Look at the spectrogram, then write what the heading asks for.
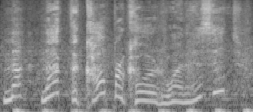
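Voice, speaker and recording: A woman voices a brash space superheroine with a high, wildly swooping voice. She speaks in excitable, quick outbursts over a music bed. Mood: alarmed. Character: brash, bold adult heroine in space adventure. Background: dramatic score.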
